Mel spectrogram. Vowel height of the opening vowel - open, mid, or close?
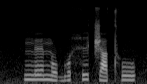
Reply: mid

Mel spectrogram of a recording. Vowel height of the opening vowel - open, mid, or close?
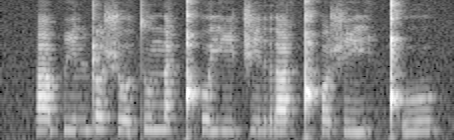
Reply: open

